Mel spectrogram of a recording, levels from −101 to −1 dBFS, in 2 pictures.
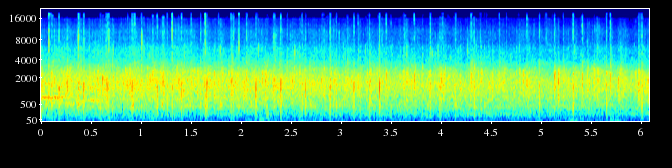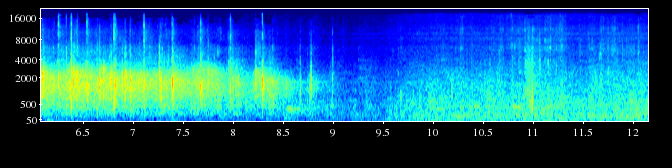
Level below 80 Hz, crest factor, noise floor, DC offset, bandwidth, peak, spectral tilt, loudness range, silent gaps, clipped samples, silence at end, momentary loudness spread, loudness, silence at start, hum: -74 dBFS; 26 dB; -65 dBFS; under 0.1%; 19 kHz; -8 dBFS; -0.5 dB/octave; 17 LU; none; under 0.1%; 0 s; 19 LU; -31 LUFS; 0 s; none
